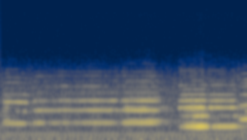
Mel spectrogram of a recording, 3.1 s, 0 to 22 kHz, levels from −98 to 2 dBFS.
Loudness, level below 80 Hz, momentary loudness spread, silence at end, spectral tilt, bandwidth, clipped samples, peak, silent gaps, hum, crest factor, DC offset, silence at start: -26 LUFS; -50 dBFS; 16 LU; 0 s; -10.5 dB/octave; 3.4 kHz; under 0.1%; -8 dBFS; none; none; 18 dB; under 0.1%; 0 s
